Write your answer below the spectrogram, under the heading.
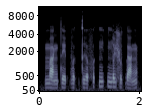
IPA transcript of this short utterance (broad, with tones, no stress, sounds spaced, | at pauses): m a˨˩˨ ŋ t̪ e˨˩ p̚ v ə˨˩ k̚ t̪ ɨ˨˩ ə̯ f ə˦˥ k̚ ɲ ə˦˥ k̚ ɲ ɔ˧˥ j ʂ u˨˩ t̚ l a˨˩˦ ŋ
